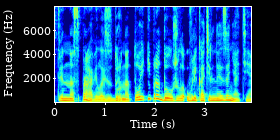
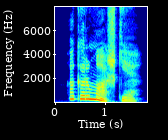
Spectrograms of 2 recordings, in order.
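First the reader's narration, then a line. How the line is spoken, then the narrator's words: Reluctant, heavy sigh. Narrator (Russian): Тяжело вздохнув, нехотя ответил Кудрявый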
